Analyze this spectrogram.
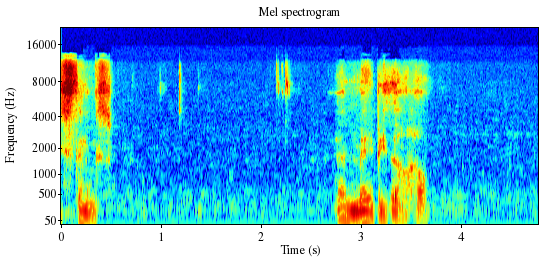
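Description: A man speaks briefly over an online call, heard through a microphone.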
